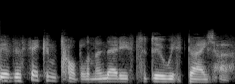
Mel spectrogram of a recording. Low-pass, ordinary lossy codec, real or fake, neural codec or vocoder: 7.2 kHz; MP3, 32 kbps; fake; codec, 16 kHz, 1 kbps, X-Codec, HuBERT features, trained on general audio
